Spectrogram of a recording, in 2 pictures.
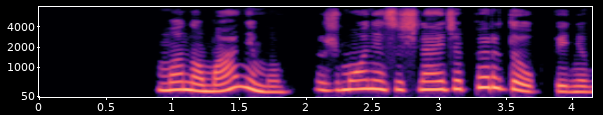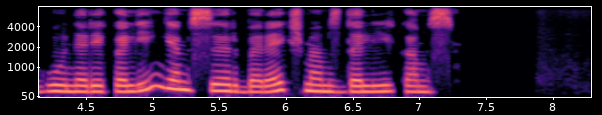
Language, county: Lithuanian, Kaunas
